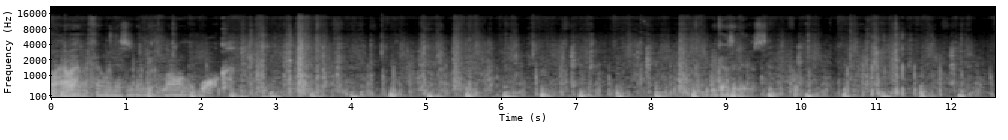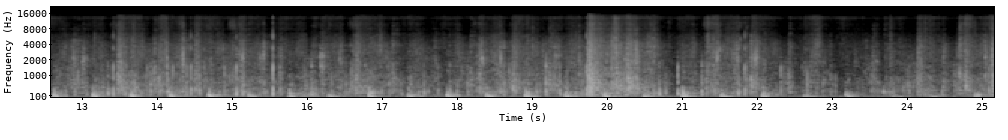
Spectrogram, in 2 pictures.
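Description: Footsteps thud steadily on a carpeted floor.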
